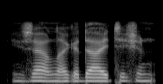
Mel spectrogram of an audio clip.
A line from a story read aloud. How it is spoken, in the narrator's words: Leo chuckled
